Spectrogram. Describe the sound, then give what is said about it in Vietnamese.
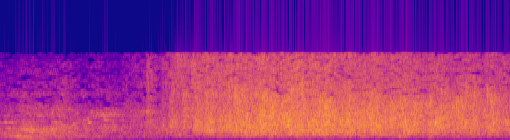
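Applause from an audience at a Buddhist teaching talk, starting softly and swelling into steady, dense clapping that holds to the end. “Bộ đúng lắm sao mà vỗ tay vậy?”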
